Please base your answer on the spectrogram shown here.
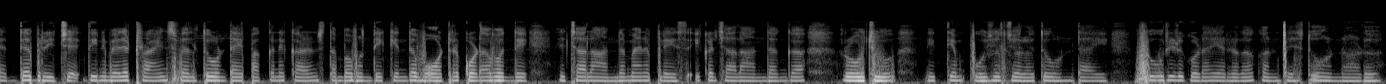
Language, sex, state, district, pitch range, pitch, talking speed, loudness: Telugu, female, Andhra Pradesh, Srikakulam, 170-180 Hz, 175 Hz, 145 wpm, -24 LUFS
